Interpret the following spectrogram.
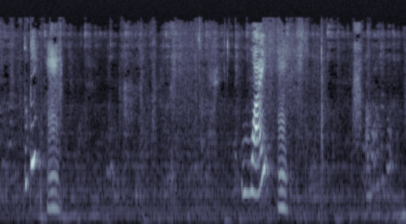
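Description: Two short, high-pitched squeaky vocal sounds rising in pitch, one just under a second in and one about four seconds in, with a sharp knock near the first and a steady low hum underneath.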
